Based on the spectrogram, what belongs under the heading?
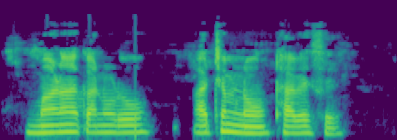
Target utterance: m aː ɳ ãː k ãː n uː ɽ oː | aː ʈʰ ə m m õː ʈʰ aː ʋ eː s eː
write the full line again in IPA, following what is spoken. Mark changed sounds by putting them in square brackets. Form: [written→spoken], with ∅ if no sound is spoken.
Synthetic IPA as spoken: m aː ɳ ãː k [ãː→aː] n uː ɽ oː | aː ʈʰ ə m [m→n] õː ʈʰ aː ʋ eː s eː

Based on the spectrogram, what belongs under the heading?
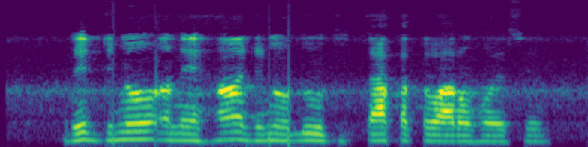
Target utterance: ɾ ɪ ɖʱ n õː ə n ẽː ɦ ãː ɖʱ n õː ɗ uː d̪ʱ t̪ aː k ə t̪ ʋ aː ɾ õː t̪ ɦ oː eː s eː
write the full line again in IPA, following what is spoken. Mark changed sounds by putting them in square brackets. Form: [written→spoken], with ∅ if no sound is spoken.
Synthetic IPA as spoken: ɾ ɪ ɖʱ n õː ə n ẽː ɦ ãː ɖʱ n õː ɗ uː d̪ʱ t̪ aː k ə t̪ ʋ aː ɾ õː [t̪→∅] ɦ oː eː s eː

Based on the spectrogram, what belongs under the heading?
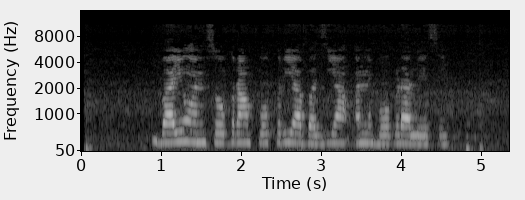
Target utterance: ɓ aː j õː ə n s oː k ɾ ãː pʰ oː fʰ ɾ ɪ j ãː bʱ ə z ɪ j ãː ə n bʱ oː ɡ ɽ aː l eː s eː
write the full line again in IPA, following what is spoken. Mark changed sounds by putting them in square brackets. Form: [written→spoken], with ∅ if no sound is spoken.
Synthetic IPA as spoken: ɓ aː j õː ə n s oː k ɾ ãː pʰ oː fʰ ɾ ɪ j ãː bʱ ə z ɪ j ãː ə n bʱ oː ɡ ɽ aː l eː s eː

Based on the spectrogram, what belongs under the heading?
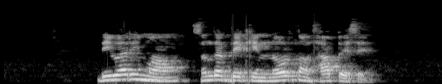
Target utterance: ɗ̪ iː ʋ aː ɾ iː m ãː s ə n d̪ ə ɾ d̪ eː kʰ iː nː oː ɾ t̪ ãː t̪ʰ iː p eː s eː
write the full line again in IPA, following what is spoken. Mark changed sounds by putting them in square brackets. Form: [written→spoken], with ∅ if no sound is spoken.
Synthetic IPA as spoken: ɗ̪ iː ʋ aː ɾ iː m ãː s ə n d̪ ə ɾ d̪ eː kʰ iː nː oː ɾ t̪ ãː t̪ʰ [iː→aː] p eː s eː

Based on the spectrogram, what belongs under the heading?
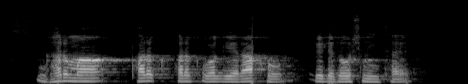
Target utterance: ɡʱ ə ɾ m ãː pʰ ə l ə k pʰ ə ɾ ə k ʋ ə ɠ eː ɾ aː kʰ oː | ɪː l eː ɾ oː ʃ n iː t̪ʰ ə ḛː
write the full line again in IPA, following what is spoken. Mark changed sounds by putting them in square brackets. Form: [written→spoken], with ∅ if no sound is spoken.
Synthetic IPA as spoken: ɡʱ ə ɾ m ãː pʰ ə [l→ɾ] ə k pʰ ə ɾ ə k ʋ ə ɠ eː ɾ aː kʰ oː | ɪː l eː ɾ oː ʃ n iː t̪ʰ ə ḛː

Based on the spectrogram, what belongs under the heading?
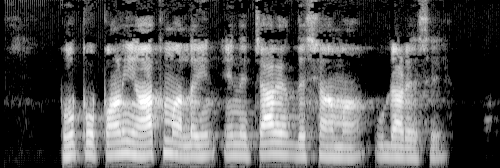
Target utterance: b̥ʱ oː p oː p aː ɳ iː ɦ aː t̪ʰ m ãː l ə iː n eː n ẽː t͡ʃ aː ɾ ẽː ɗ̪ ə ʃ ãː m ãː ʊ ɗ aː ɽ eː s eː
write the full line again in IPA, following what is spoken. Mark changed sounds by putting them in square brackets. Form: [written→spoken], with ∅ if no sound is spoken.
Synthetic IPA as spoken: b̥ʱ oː p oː p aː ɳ iː ɦ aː t̪ʰ m ãː l ə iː n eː n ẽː t͡ʃ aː ɾ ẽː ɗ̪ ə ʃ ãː m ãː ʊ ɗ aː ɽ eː s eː

